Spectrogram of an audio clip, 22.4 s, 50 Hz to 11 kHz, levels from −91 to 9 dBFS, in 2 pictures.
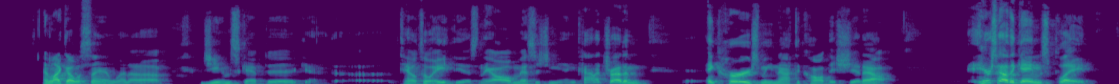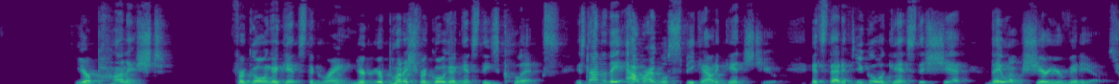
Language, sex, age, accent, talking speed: English, male, 30-49, American, 200 wpm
